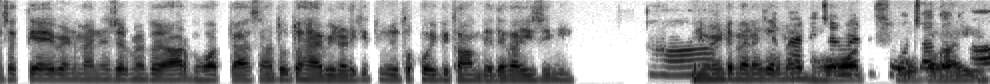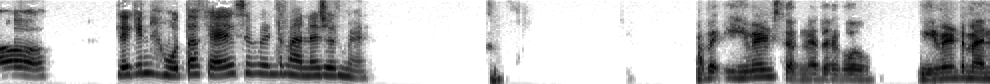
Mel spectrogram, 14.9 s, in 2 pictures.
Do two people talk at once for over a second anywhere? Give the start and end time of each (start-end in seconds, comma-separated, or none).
5.3-7.4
